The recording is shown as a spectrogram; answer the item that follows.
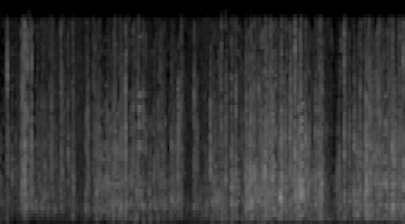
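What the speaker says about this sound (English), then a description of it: "the weft essentially comes in a long plastic bag. So you've got to open that up first." A long plastic bag holding a hair weft is pulled open, giving a busy stretch of crinkling and crackling that comes in close, uneven bursts with no speech.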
